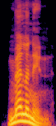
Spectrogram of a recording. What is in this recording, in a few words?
"melanin", English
